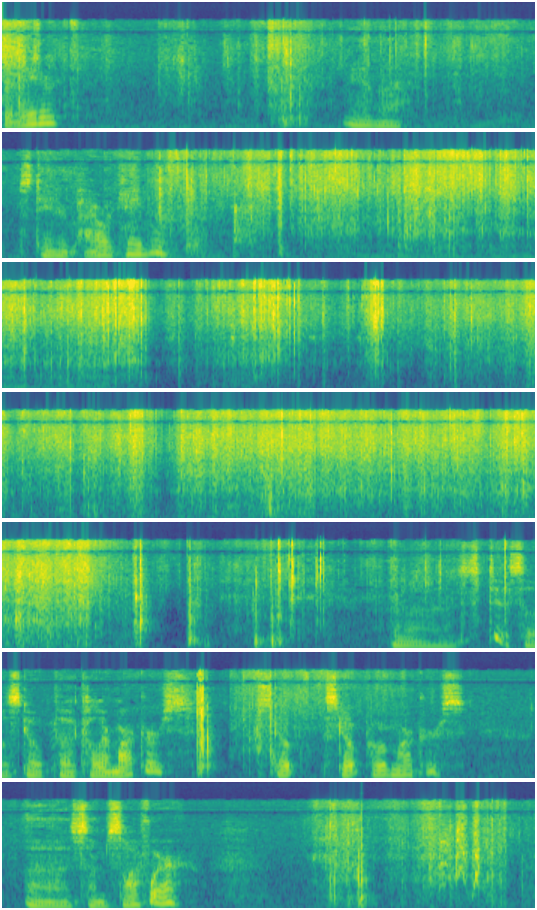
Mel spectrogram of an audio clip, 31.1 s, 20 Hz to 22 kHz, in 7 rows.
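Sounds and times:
bubble wrap crinkling: 0:00.0 - 0:04.4, 0:05.4 - 0:21.6, 0:29.2 - 0:31.0.

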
